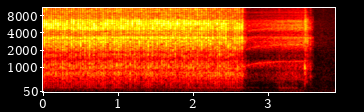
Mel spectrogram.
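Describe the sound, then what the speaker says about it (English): A cordless impact gun with a 19 mm socket hammers loudly and steadily at close range on the tight wheel lug nuts of a 2005 Ford Ranger, then stops and winds down, followed by a brief clunk. "I got my cordless impact gun."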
